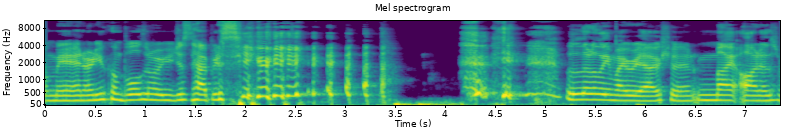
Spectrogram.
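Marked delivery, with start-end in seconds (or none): 2.7-5.2 long high-pitched cackle; helpless squealing laughter; cracking up, high and long; high giggling laugh. Real, not acted. Cracks up at window man.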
